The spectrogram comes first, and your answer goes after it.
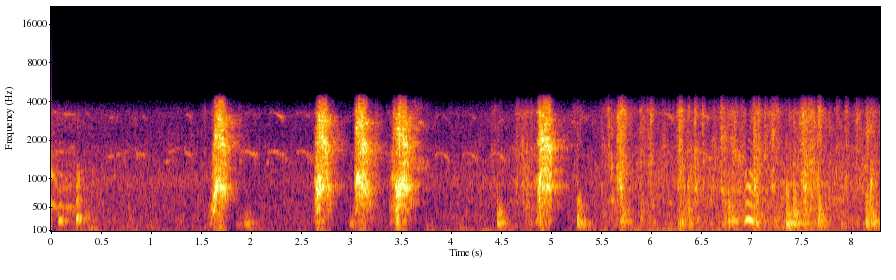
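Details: A Cocker Spaniel confronting a broom handle gives short, sharp barks in quick bursts, followed by softer yips and grumbles.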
